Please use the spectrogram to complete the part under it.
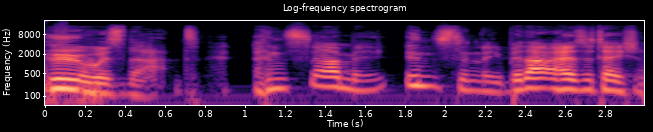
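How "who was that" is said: very loud, booming, forceful delivery. Retelling a disliked teacher coming back to ask who swore: Darth Vader voice. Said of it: "comes back aund like Darth Vader and goes".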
